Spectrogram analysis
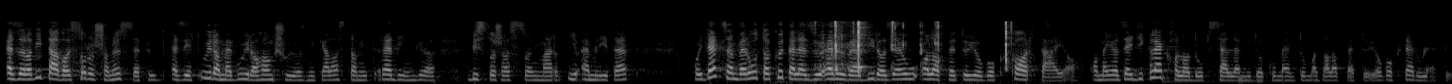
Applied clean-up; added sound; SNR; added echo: none; Camera; -4 dB; none.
